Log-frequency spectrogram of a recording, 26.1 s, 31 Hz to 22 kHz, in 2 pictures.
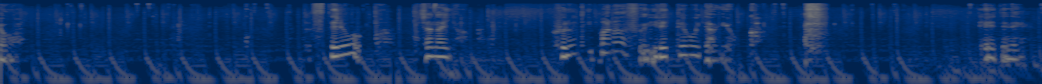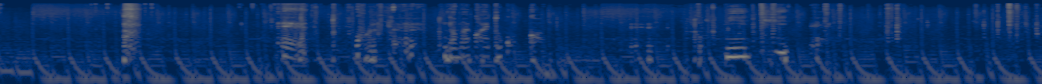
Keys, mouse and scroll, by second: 0.8 right click, 1.6 click, 3.1 click, 9.6 click, 11.1 click, 12.6 click, 14.1 click, 14.7 click, 16.1 scroll down 1, 21.5-23.3 typing, 25.5-26.0 typing.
